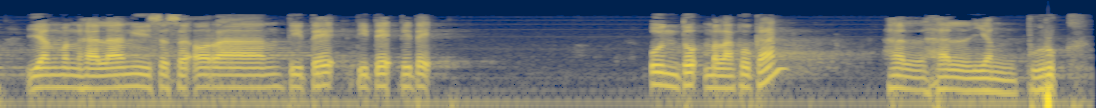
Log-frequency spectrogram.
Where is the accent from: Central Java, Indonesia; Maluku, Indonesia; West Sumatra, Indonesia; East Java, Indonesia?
Central Java, Indonesia; Prembun; Kita punya kenalan di daerah Prembun, desa saya.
